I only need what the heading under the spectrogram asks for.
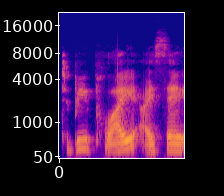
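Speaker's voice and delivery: ordinary delivery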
